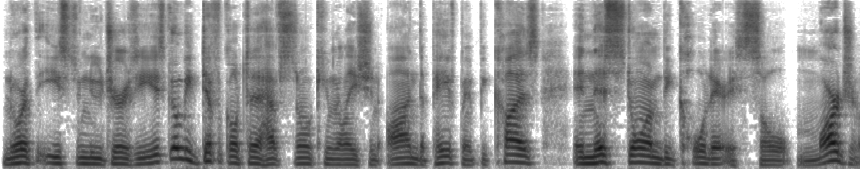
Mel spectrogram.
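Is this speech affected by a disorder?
No.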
